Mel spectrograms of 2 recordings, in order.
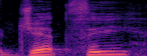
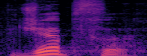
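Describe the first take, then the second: First: "Jephthah" ending in a long "-thee"; alternative pronunciation. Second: "Jephthah" ending in a relaxed "-thuh"; pronunciation variant. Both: Shown as a demonstration. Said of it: "you pronounce it a different way".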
